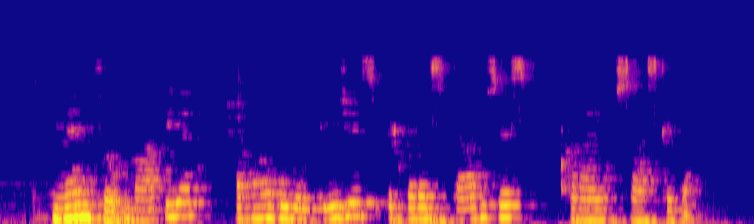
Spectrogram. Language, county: Lithuanian, Marijampolė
